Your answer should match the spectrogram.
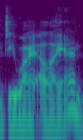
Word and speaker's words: Dylan: And my mom reminded me that my name is spelled Dylan, Dylan, because of Bob Dylan.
